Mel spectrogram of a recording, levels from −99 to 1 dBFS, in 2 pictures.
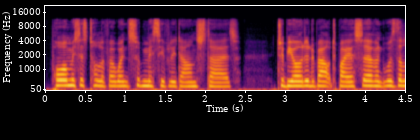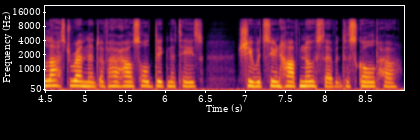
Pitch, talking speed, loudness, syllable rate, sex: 215 Hz, 195 wpm, -17 LUFS, 5.9 syllables/s, female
